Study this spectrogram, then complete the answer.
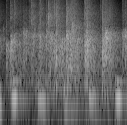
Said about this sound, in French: Je crois qu'on peut vraiment vous applaudir.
